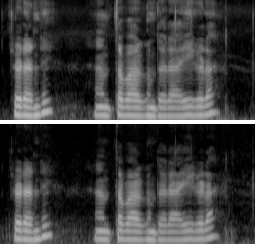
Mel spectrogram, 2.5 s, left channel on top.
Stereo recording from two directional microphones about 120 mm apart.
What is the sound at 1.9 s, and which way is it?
Speech, 65° left (ahead or behind).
